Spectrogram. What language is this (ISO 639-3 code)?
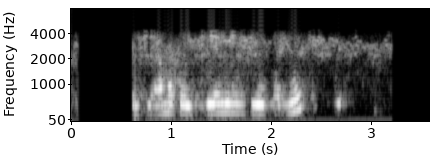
guj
